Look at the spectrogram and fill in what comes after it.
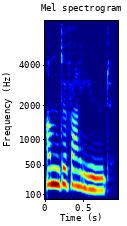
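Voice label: "undervalued", British English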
